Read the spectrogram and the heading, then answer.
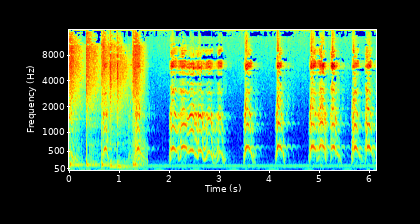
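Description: A dog barks: a quick flurry of rough, harsh barks, then a string of about half a dozen higher, whiny yelping barks with short pauses between them, over a faint steady hum.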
